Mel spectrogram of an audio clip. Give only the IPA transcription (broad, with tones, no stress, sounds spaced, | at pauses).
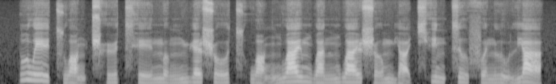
l w e˥˩ ɪ̯ t͡s w ɑ̰˨˩ ŋ ʈ͡ʂʰ ɻ̩˧˥ t͡sʰ e˧˥ ɪ̯ n̪ ɤ˧˥ ŋ m ɥ ɛ˥ ʂ o˧˥ ʊ̯ t͡sʰ w ɑ̰˨˩ ŋ n̪ w a˥ ɪ̯ m w a˧˥ n m w a˥ ɪ̯ ʂ ɤ˧˥ m j ä̰˨˩ t͡ɕʰ i˥˧ n t͡s ɹ̩˥˩ f ə˥ n l ṵ˨˩ l j ä˥˩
